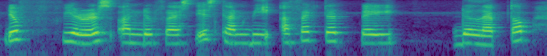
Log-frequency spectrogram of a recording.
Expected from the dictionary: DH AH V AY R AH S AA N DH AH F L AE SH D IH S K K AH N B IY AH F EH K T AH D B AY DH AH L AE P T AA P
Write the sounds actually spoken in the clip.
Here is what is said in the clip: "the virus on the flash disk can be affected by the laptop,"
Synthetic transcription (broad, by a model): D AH F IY R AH S AA N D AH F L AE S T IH S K K AH N B IY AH F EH K T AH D B AY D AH L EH P T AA P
